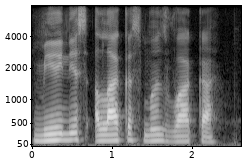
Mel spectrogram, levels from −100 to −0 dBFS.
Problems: background sounds at intervals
